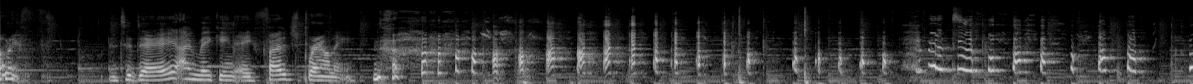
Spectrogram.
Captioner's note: laughing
